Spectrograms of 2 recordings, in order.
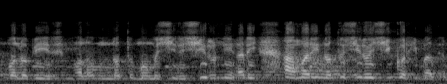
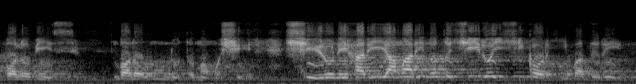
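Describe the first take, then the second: First: It is recited softly and gently, without force. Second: It is recited boldly and forcefully, with heroic energy.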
